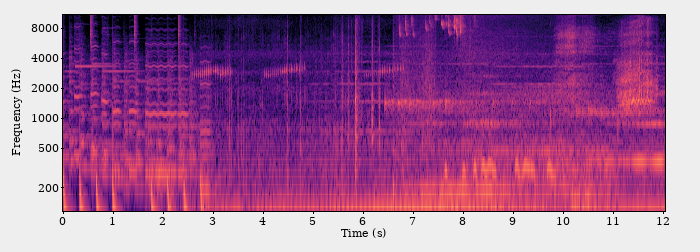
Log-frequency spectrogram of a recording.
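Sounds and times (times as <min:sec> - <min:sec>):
frog calls trilling: 0:06.5 - 0:12.0.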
